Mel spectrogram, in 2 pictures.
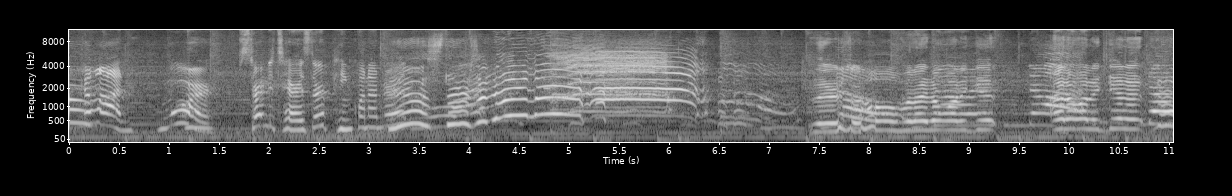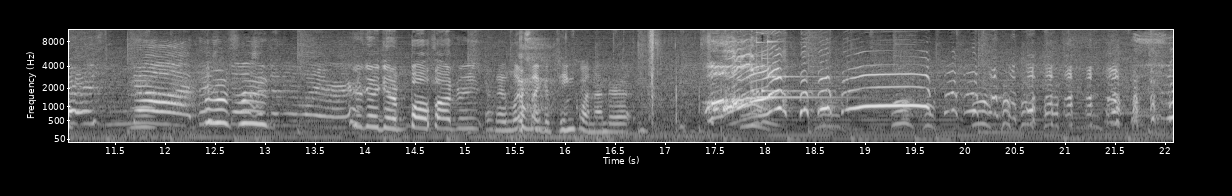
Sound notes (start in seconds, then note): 4.6 screaming; 16.9 balloon pops; 18.7 ding; 19.7 laughing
